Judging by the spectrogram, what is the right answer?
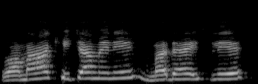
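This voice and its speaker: A woman with a high, slightly bright voice speaks slowly, patiently teaching Quran recitation one step at a time. She explains the rules and stretches and repeats sounds to demonstrate them in a pronunciation lesson. The recording is dry and low in quality.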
